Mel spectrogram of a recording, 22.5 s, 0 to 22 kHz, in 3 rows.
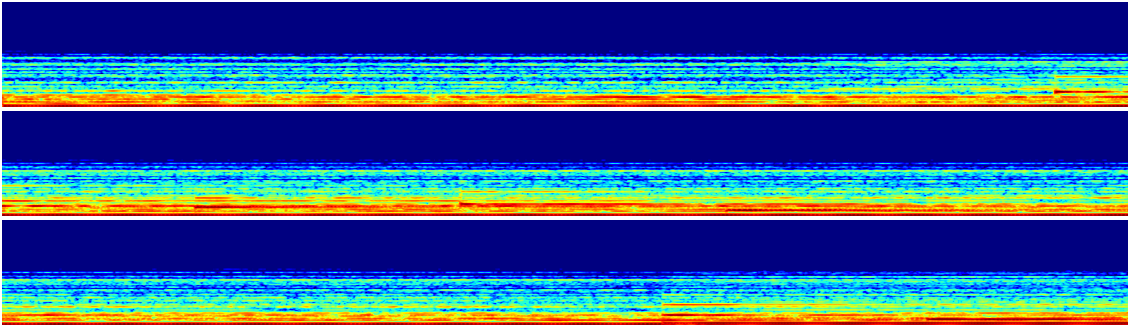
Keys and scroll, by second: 9.5 Delete, 11.1 ctrl+z, 20.3 space.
